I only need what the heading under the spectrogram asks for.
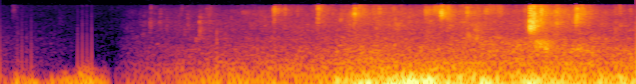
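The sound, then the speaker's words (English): Low thunder from a storm rumbles across the sky out of near silence, swelling to a deep peak and then rolling on, while a soft patter of gentle rain hisses and ticks over it, heard from a front porch as the air cools. “I'm just kind of out here on the front porch listening to the thunder rumble across the sky. Gentle rain is falling.”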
